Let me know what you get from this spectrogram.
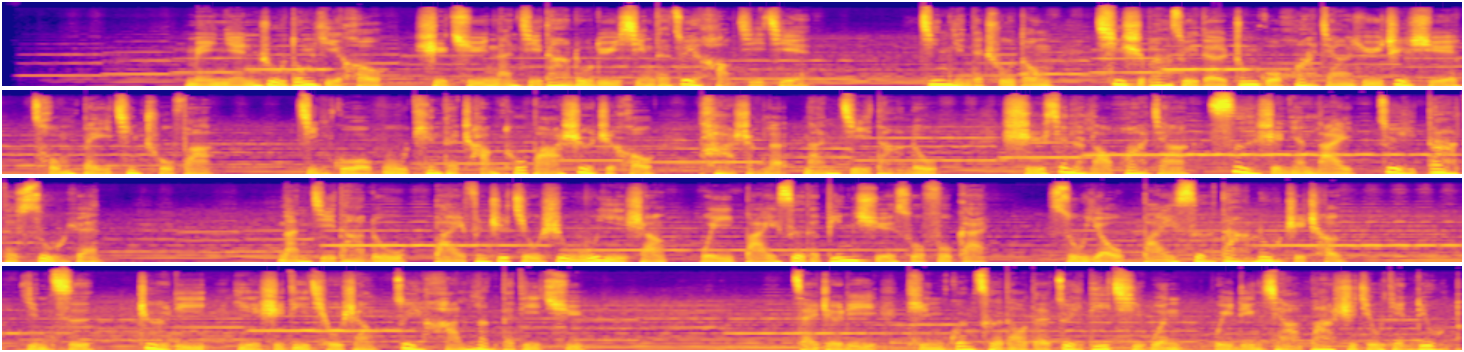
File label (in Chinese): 男 纪录片; 画中国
